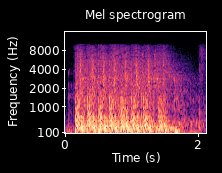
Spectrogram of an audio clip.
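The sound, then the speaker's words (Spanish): Rapid machine-gun fire and gunshots: a loud, sustained burst of closely spaced reports that runs for about two seconds, then thins out and fades at the end. “A los tiros andamos.”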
